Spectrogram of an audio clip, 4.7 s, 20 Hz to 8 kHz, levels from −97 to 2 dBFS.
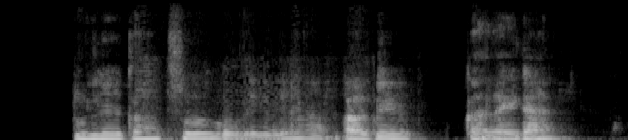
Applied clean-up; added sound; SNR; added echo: neural mask model DeepFilterNet 3.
